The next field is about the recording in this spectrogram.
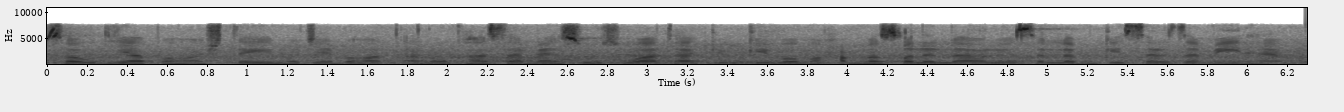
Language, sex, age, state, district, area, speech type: Urdu, female, 30-45, Uttar Pradesh, Aligarh, urban, spontaneous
